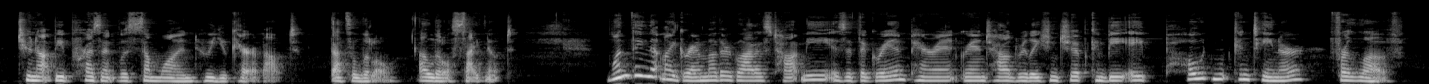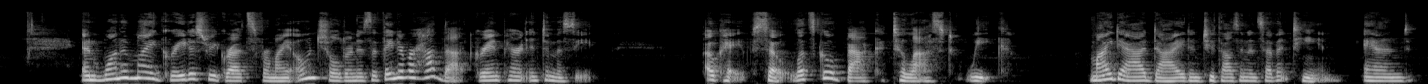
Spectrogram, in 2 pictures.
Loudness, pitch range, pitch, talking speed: -20 LUFS, 165-215 Hz, 180 Hz, 145 wpm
